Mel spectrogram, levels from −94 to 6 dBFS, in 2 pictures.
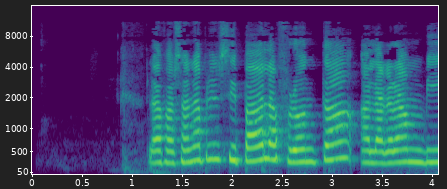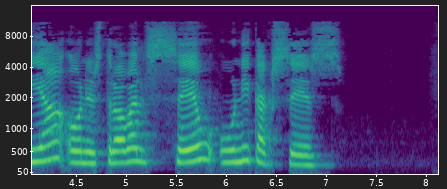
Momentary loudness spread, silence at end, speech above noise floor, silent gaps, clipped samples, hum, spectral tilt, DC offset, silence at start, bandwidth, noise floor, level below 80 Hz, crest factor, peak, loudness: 8 LU; 1 s; 58 dB; none; under 0.1%; none; -3 dB/octave; under 0.1%; 1.15 s; 11.5 kHz; -75 dBFS; -62 dBFS; 16 dB; -2 dBFS; -17 LUFS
